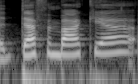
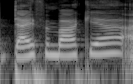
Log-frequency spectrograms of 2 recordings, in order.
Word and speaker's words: Dieffenbachia: It's called a Diefenbachia or a Diefenbachia. I say both, but I really don't care how people pronounce it.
